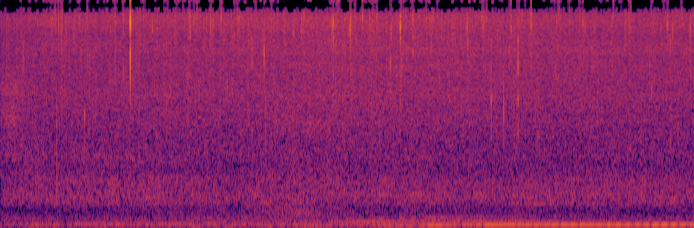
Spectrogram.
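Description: Steady rain falling, with a few scattered drop ticks, under the low rumble of a distant train that grows louder in the second half.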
